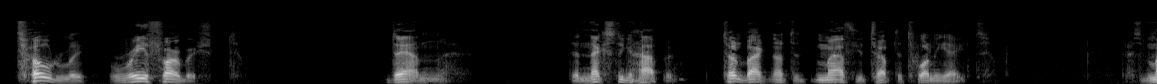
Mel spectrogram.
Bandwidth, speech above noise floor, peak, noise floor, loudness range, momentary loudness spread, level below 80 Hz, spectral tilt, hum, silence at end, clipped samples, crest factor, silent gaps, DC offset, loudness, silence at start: 8 kHz; 49 dB; -2 dBFS; -73 dBFS; 5 LU; 18 LU; -62 dBFS; -6.5 dB/octave; none; 0 s; under 0.1%; 24 dB; none; under 0.1%; -24 LUFS; 0.2 s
